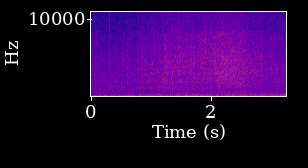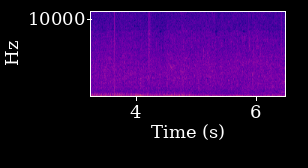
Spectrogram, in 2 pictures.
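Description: Wind buffeting the microphone at the seafront, a steady low rumbling noise, with a faint hum in the middle of it.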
